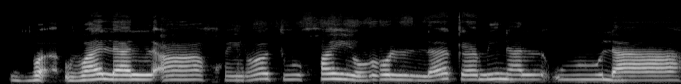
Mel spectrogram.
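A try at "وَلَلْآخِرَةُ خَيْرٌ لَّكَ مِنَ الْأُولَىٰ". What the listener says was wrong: थोड़ी सी स्पीड आहिस्ता कर ले, ठीक है।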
